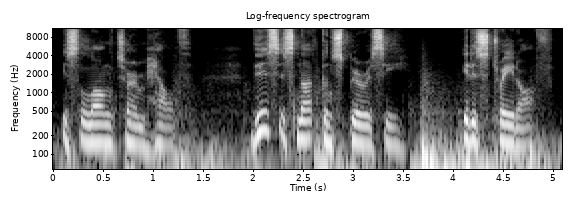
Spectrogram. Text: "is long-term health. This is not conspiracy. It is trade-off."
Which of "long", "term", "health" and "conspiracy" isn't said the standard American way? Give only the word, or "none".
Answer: none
